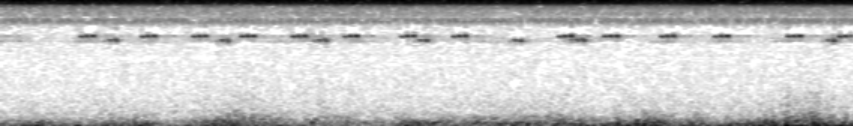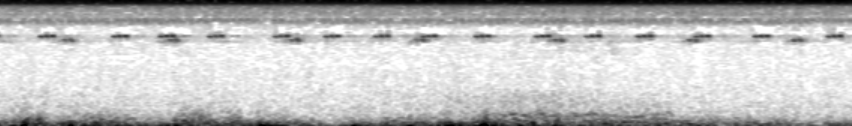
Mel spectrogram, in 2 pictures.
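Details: Summer countryside crickets by a golden wheat field chirp in quick, slightly uneven pulses, roughly three a second, with a soft breeze rushing low beneath them.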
